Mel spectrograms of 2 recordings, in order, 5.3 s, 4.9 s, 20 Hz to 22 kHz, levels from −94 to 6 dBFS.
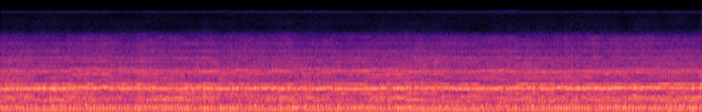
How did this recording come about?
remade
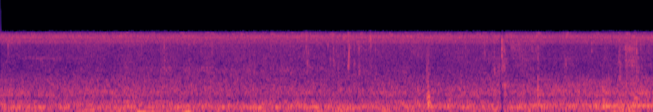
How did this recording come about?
recorded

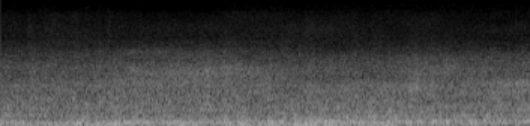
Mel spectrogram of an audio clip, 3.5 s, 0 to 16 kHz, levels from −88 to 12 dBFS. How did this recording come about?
remade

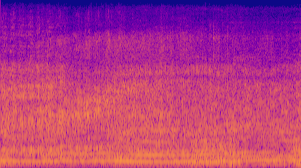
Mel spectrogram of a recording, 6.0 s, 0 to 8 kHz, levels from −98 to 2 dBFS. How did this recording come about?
recorded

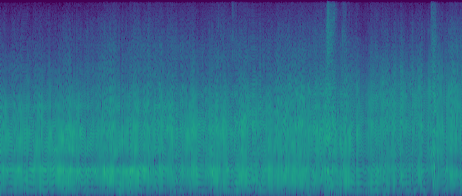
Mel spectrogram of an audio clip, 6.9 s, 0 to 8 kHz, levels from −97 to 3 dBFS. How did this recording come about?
remade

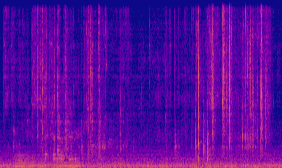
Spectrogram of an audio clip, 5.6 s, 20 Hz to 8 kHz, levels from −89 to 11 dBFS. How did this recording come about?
remade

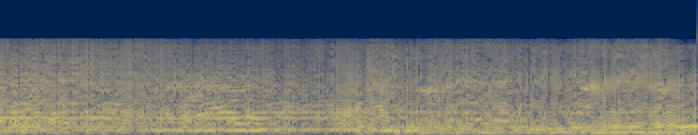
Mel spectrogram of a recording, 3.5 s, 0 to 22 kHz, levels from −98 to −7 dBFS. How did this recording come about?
remade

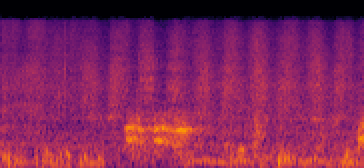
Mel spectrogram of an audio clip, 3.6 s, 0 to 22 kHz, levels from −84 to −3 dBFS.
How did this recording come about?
remade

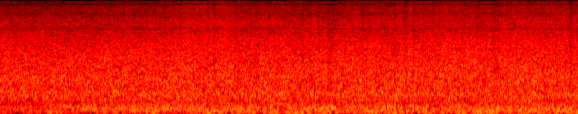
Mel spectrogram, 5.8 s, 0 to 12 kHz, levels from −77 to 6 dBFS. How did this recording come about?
recorded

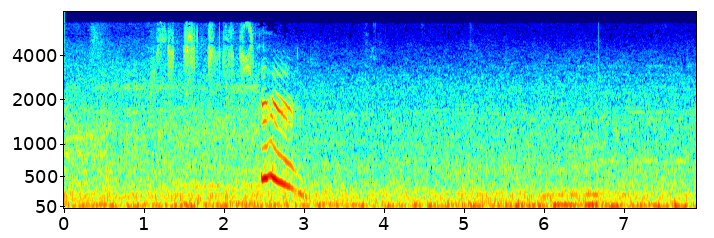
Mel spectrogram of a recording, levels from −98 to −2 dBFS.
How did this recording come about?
recorded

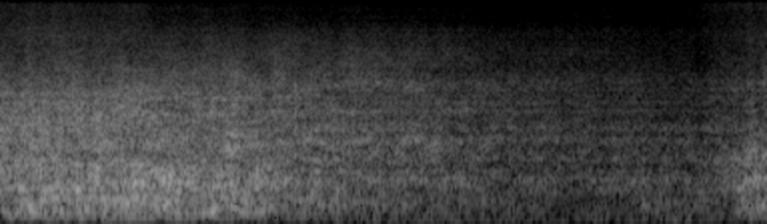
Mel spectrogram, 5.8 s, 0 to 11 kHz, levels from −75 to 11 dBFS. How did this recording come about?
remade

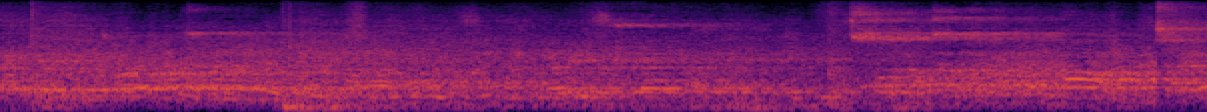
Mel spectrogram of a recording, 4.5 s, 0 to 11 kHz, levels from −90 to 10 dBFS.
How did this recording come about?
remade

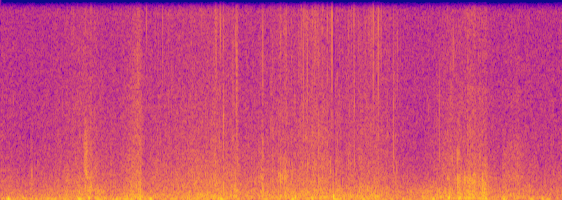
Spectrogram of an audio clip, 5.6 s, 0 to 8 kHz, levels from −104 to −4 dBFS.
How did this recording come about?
recorded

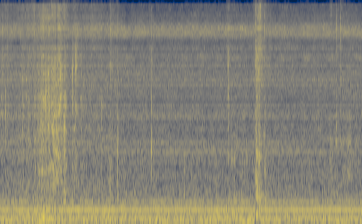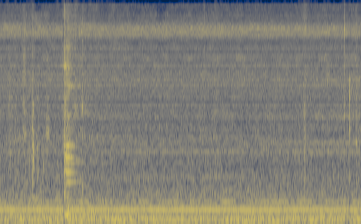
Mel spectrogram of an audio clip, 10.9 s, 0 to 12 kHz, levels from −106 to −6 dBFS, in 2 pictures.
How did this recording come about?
remade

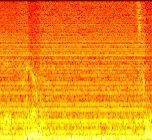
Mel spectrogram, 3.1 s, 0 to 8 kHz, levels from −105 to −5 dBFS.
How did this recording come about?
recorded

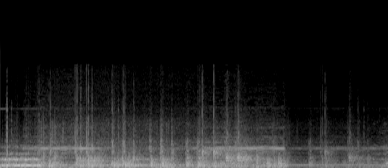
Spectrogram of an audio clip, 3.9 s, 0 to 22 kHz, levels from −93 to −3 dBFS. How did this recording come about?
recorded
